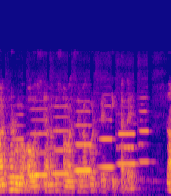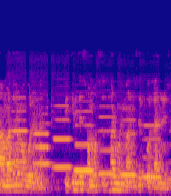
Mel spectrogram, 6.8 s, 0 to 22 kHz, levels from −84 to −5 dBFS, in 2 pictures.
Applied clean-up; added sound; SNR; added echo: none; Wind instrument, woodwind instrument; 2 dB; reverberation time 0.4 s.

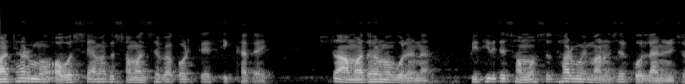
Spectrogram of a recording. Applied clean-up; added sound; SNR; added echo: none; none; none; none.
